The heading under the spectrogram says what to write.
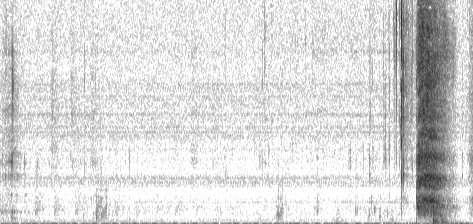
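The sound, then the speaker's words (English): Someone takes a sip of a drink, with soft wet mouth noises followed by one short, louder slurping burst near the end. No one speaks. “Let me take a sip of this.”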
